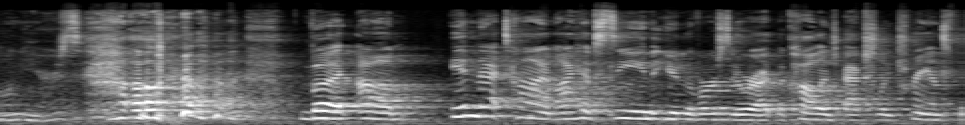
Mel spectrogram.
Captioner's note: laugh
